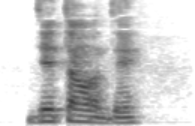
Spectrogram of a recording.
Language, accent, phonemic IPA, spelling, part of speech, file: French, Canada, /de.tɑ̃.dɛ/, détendaient, verb, LL-Q150 (fra)-détendaient.wav
- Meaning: third-person plural imperfect indicative of détendre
